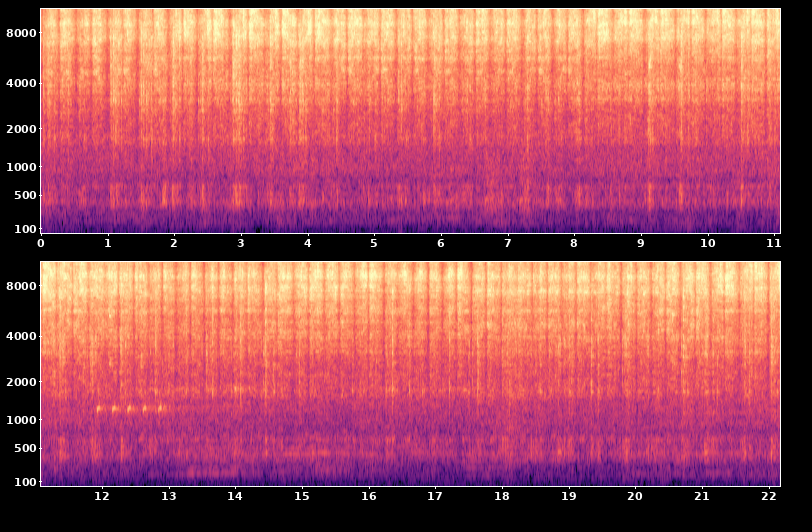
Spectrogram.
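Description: A sharpening stone scrapes rhythmically back and forth along a knife blade.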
